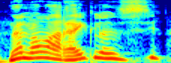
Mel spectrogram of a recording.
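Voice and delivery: high-pitched imitated protest; mocking schoolmates. Imitating people tired of how he talks, high mocking voice. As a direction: mimic a teaser telling someone to quit it. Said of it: "j'étais tanné que le monde disait".

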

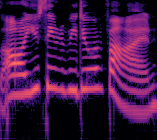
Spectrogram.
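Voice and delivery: high, cutesy imitated reassurance. Carlene reassures a crying man, cute and high. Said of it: "Carlene is very cute and says".

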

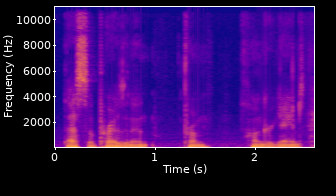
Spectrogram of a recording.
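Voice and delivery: normal talking voice

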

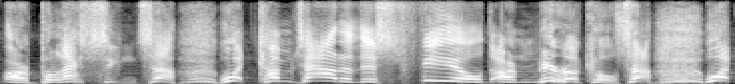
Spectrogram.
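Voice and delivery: slow, shouted revival sermon; full-force preaching. Acted. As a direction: preach it to the whole church.

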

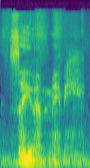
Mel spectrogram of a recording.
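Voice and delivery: a quick whisper; whispered aside. Acted. Cleric adding a sheepish whispered hedge to the prayer.

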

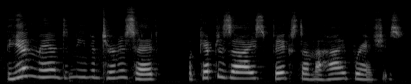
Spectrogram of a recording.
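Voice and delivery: usual speaking voice

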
